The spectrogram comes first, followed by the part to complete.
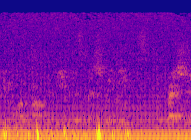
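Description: Steady low electrical hum from a live microphone and sound system, with a few soft low thumps, the clearest about half a second and a second and a quarter in.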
